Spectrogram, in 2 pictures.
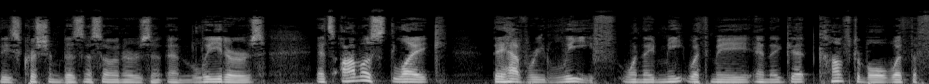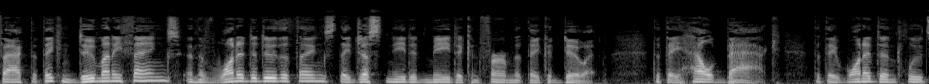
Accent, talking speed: American, 185 wpm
